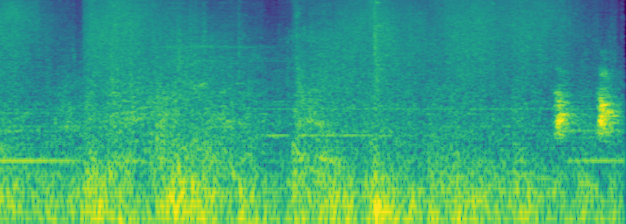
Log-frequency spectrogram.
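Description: Flames burst with a rushing roar.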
